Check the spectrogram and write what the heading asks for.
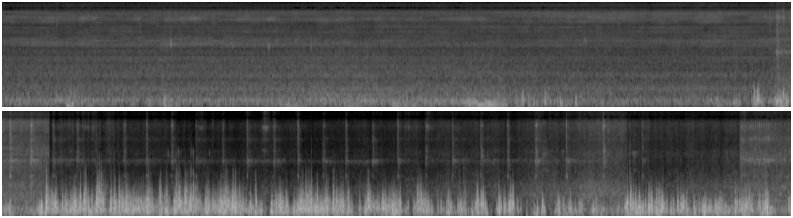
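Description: Coal-fired live-steam garden-railway locomotive with its auxiliary steam blower on, a steady hiss while boiler pressure is still low. About halfway through, a louder, rapid, uneven puffing and clatter takes over as the locomotive runs.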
